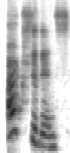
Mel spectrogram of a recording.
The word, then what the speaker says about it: accidents: on the stairs again accidents at home come on be careful how to pronounce this word accidents the first c is a pronounced ke the second c is pronounced accidents accidents at home most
